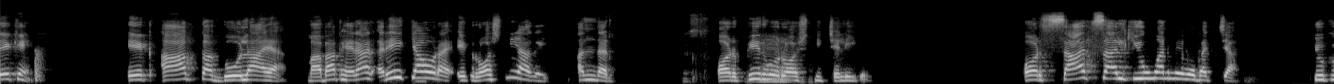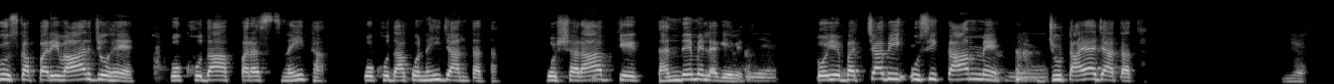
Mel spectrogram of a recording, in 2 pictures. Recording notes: Zoom Meeting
